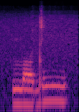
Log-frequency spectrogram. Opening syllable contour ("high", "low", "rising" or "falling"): low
